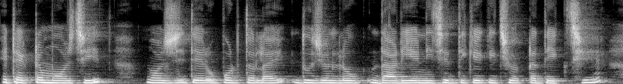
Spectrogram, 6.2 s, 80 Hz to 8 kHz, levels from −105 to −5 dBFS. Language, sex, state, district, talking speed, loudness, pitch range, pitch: Bengali, female, Karnataka, Bangalore, 135 wpm, -14 LUFS, 210-230 Hz, 220 Hz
